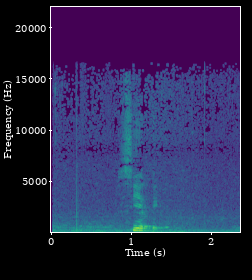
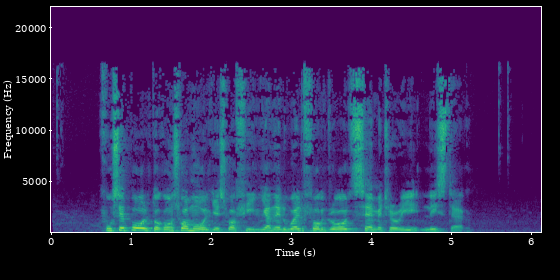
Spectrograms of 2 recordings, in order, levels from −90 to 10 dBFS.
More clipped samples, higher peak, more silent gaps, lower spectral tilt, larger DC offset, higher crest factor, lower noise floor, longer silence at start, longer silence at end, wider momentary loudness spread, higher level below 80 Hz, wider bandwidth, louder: neither; about the same, -2 dBFS vs -2 dBFS; neither; first, -6 dB/octave vs -4 dB/octave; neither; about the same, 20 dB vs 16 dB; second, -39 dBFS vs -60 dBFS; second, 0.05 s vs 0.65 s; second, 0 s vs 1 s; first, 26 LU vs 9 LU; first, -40 dBFS vs -58 dBFS; about the same, 17 kHz vs 17 kHz; about the same, -18 LUFS vs -18 LUFS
